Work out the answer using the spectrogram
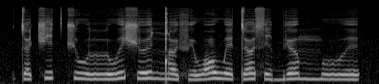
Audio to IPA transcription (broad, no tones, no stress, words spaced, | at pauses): tœt͡ʃitt͡ʃuː lːuɪ̯ ʃøɪ̯ŋ͡ǃœ fʲəwɔwe tœsi bʲœə̯mːuːɪ̯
